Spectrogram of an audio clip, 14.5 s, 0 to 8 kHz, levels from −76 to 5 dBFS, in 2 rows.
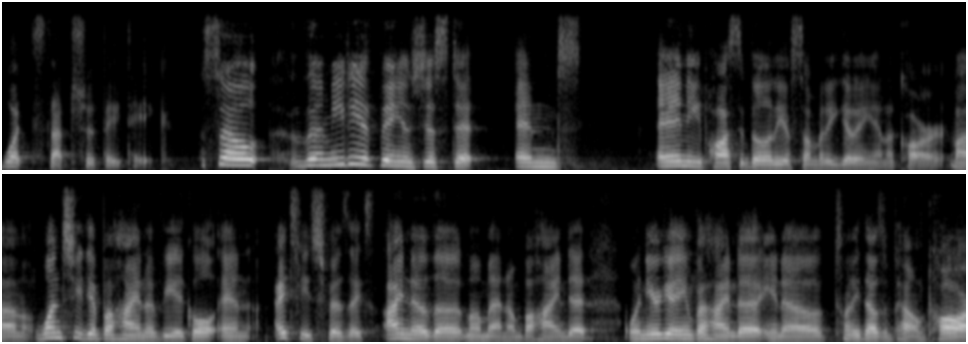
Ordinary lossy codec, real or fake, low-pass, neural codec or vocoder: Opus, 64 kbps; fake; 7.2 kHz; codec, 16 kHz, 2 kbps, FunCodec, trained on LibriTTS, 25 frames a second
